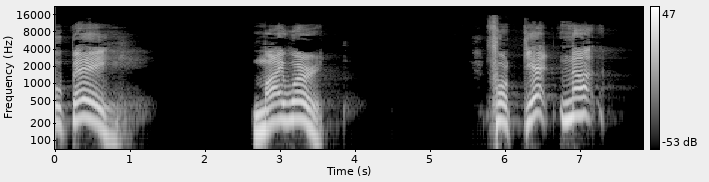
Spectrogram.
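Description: An elderly man preaches with animation through a microphone, in short phrases with pauses.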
